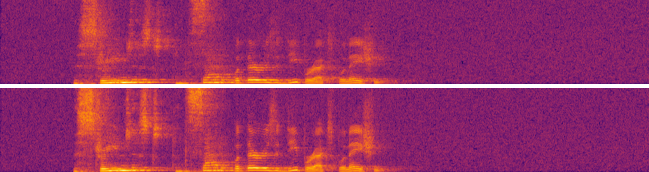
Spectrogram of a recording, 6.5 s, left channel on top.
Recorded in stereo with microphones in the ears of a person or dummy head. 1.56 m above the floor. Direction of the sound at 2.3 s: 20° right (ahead or behind).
